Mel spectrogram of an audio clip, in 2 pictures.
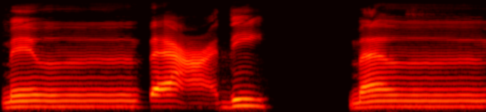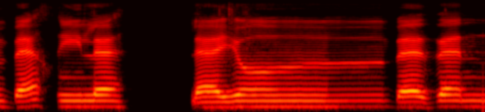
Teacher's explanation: Condition after noon sakin or tanween. If letter ba appears, we change the sound of noon into meme with ghunna. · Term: Iqlab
